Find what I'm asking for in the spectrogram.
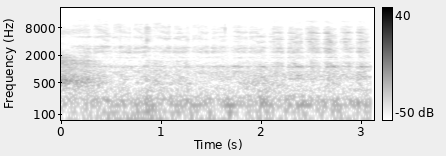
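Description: Close, quiet rhythmic rasping of a chisel blade rubbed back and forth on a sharpening stone, strokes repeating steadily.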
